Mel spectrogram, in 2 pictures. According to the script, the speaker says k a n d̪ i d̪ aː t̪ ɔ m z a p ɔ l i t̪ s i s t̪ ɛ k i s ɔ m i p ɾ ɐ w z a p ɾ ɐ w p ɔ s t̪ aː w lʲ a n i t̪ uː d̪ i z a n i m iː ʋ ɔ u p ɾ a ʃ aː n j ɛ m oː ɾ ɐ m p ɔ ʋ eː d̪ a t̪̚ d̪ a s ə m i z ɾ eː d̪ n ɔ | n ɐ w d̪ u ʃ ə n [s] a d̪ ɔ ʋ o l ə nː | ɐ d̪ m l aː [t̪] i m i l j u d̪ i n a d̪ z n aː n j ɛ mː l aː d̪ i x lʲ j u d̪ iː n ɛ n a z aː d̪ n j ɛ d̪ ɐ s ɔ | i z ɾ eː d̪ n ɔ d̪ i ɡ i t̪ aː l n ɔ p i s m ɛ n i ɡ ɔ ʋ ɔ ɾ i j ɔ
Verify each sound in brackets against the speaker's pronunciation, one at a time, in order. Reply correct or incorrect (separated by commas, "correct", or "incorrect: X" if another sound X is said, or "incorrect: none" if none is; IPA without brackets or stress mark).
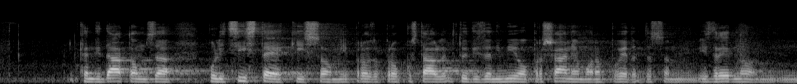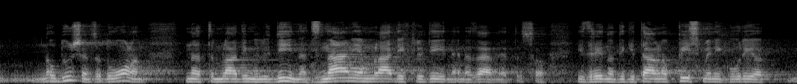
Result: incorrect: z, incorrect: d̪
